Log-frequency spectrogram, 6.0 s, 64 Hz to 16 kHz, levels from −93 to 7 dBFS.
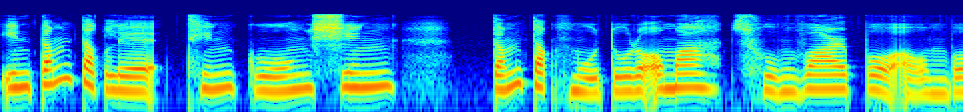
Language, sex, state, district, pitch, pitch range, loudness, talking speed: Mizo, female, Mizoram, Aizawl, 200 Hz, 180-215 Hz, -18 LUFS, 190 wpm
